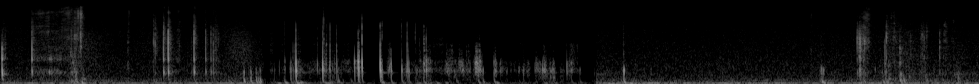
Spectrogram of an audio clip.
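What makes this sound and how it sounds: Long acrylic nails scratch and trace across the glossy front cover of a pink hardcover book made of paper-covered cardboard, lying flat on satin. Dry, crisp scratching strokes with bright edges come over a steady low hiss, and a stretch in the middle turns quieter with sharper, clicky taps before the scratching resumes.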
